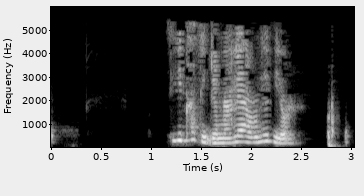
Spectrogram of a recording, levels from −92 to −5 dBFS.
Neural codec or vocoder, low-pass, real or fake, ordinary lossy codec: codec, 44.1 kHz, 1.7 kbps, Pupu-Codec; 5.4 kHz; fake; MP3, 24 kbps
